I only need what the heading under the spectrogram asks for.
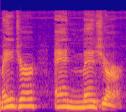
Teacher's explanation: two specific, what we call palatal consonant sounds, the J and the Z, as in major and measure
